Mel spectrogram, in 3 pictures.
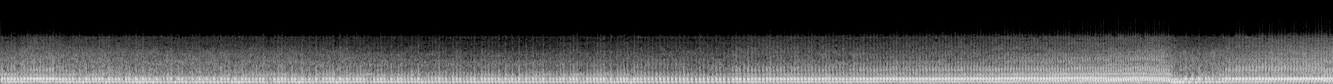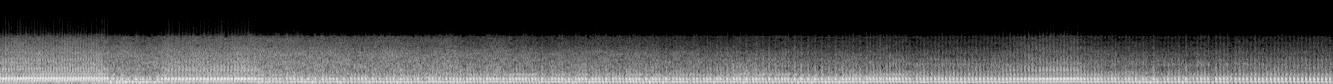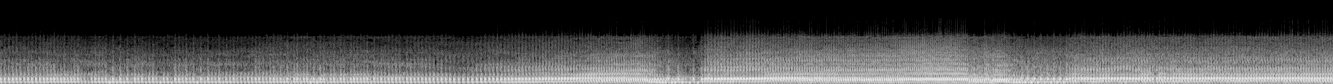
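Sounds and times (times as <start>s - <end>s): pit bike engine revving: 7.2s - 24.4s, 29.2s - 39.9s.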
